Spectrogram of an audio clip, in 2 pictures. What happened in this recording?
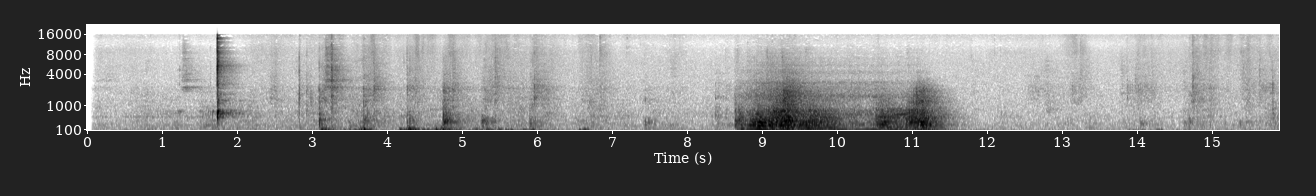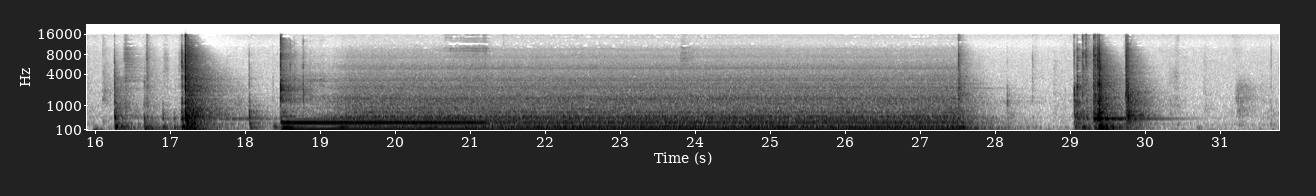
i turned on the light. I walked down the hallway to the kitchen and moved the chair. Then I used the microwave.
